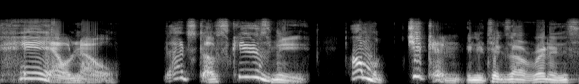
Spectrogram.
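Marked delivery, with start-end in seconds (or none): 0.0-4.6 high, slow cowardly refusal; scared Hoggle. Retold or imitated. Hoggle refuses to help Sarah, high scared squeak. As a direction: squeak out a frightened no.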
